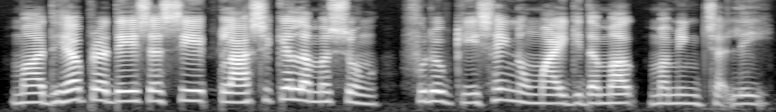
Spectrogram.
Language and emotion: Manipuri, neutral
